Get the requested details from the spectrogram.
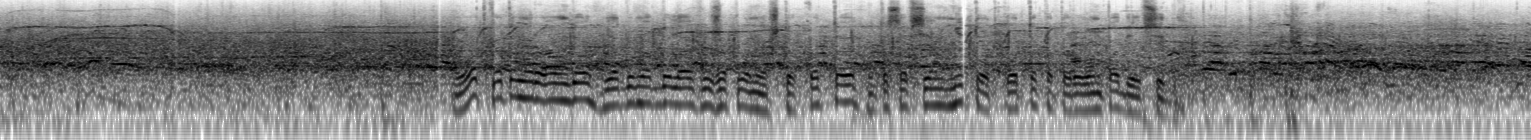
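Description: A large crowd murmurs and cheers in an arena.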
